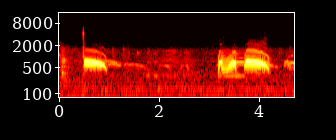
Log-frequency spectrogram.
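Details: Spotted dove call, played back to lure wild doves: a long, hollow, rolling coo that slides downward, a pause of over two seconds, then a short hooked note and another drawn-out falling coo, with no background sound.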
